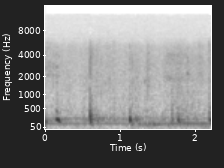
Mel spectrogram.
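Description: A few scattered footsteps on a hard floor, over a low steady hum.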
